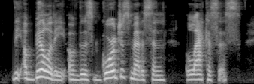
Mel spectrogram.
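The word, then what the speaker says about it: Lachesis: at the the ability of this gorgeous medicine laccis spelled l-a-c-h-e-s-i-s and it's in a 200 potency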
